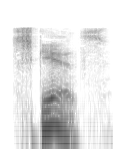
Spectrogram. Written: schiz

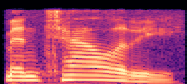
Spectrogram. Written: mentality

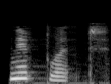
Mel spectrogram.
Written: niplet

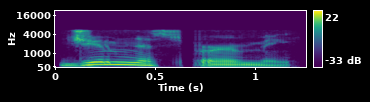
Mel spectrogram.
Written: gymnospermy

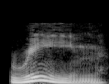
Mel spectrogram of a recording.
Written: rheme

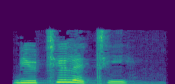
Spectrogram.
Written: beautility

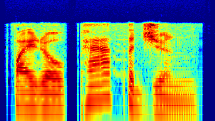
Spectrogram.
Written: phytopathogen

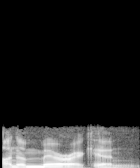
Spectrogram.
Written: un-American

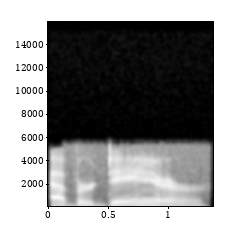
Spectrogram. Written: Aberdare

